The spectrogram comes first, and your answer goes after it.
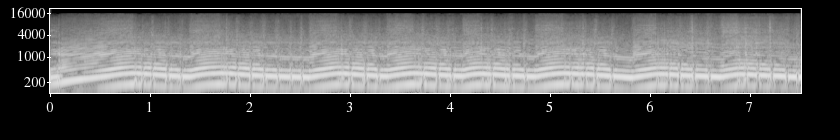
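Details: Husqvarna WRE/SM 125 two-stroke with original exhaust, carburetor cleaned twice: revs surge up and down about 1.5 times a second with a stuttering note, won't run at high revs, heats up quickly to about 85°; cause unclear.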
